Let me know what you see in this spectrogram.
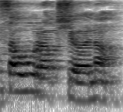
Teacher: या अनुसाराचा उच्चार व सारखा झाला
